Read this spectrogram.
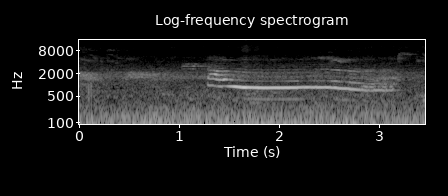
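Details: Angry male cat during an argument with another male: a single drawn-out, slightly falling yowl lasting about two seconds, after a fainter wavering sound at the start.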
